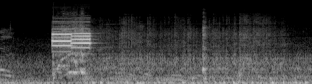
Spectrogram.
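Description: A Spark SP125S scooter, started by remote with keyless access, gives a brief loud electronic chirp followed by a low steady engine idle close by.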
